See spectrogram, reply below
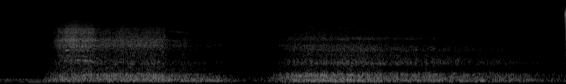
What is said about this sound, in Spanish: Entonces, literalmente tomen conmigo una respiración y sintamos este amor.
